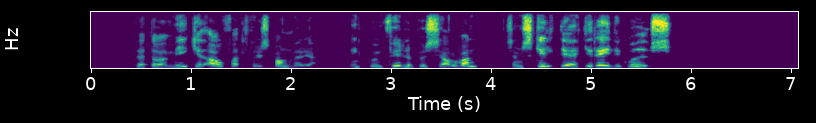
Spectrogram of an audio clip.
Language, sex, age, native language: Icelandic, male, 40-49, Icelandic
